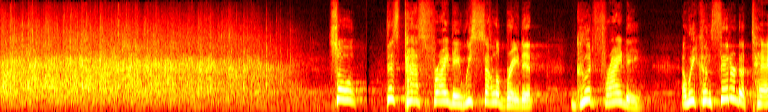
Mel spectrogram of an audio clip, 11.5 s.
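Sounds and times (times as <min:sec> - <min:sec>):
audience applause: 0:00.0 - 0:04.6
speech: 0:05.0 - 0:11.5.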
